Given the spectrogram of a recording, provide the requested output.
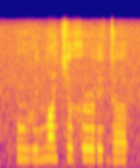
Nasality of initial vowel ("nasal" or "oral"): nasal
